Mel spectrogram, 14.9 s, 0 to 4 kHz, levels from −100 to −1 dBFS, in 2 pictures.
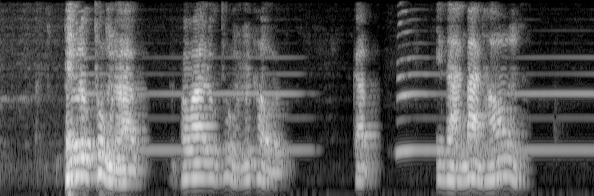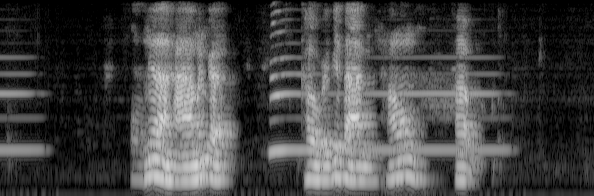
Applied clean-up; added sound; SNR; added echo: none; Wind instrument, woodwind instrument; 17 dB; reverberation time 0.3 s.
